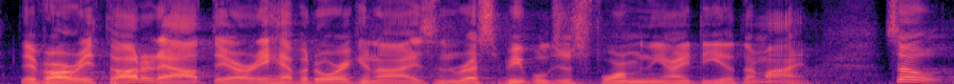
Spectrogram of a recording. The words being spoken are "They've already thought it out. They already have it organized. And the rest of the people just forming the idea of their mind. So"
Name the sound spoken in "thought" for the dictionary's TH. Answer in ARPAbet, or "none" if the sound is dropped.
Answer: TH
